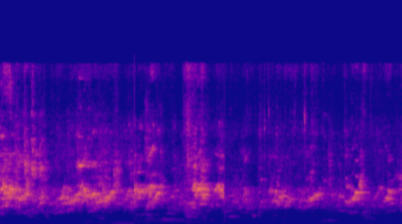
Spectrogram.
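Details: Steady high twittering from pet budgerigars: scratchy, wavering warbles run unbroken, rising into brief louder pulses about every half second, with a sharp click partway through.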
